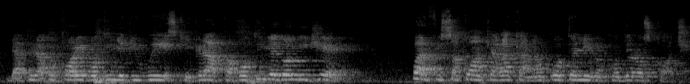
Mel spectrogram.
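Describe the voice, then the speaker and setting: A man's voice: sits high, steady tone, fairly quick, vocal fry. An actor playing a young male football ultra, telling rowdy stories in colloquial radio-drama style. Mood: animated recounting. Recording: very echoey, distant, faint noise.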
